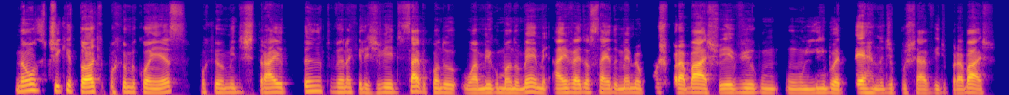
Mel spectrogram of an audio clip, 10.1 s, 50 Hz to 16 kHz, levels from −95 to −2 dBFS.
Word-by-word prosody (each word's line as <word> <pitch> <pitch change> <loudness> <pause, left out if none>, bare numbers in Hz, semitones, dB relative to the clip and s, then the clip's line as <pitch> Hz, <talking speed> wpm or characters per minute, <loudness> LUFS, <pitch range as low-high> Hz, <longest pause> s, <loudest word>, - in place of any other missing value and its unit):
Não 165 +4 +3
uso 190 0 -4
TikTok 150 -3 +5
porque 145 0 -6
eu - - 0
me 135 - -4
conheço, 130 +3 0
porque 130 0 -8
eu 125 - 0
me 125 0 -4
distraio 130 0 0
tanto 160 -1 -2
vendo 135 -1 -2
aqueles 125 -4 -6
vídeos, 130 0 -3
sabe, 150 -4 +4
quando 125 -2 -2
o 115 - -5
amigo 120 +2 0
manda 115 -1 0
um - - -5
meme, 135 -4 0
ao 120 0 +2
invés 125 0 +2
de 130 - -3
eu - - -3
sair 120 -1 -1
do 120 - -6
meme 120 +2 -2
eu 120 - -3
puxo - - -9
para 120 - +5
baixo, 120 -2 +5
e - - +2
aí 120 - +3
vivo 125 +1 -4
um 115 - -4
um 110 -1 -5
limbo 120 +2 -2
eterno 115 0 +1
de 120 - -7
puxar 110 -2 -5
vídeo 110 +1 -12
para - - -2
baixo. - - +2
125 Hz, 265 wpm, -21 LUFS, 115-135 Hz, -, TikTok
